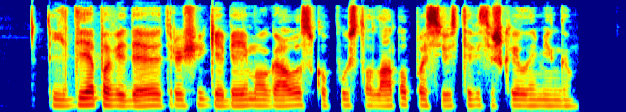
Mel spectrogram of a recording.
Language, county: Lithuanian, Klaipėda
